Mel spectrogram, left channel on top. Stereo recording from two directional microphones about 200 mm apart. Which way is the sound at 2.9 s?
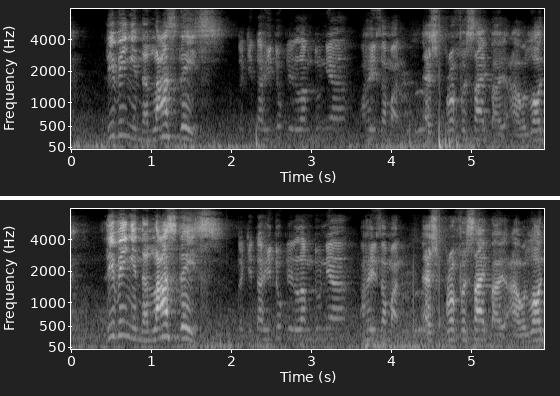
Centre (ahead or behind).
